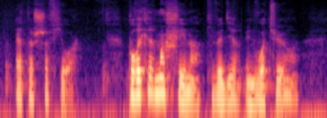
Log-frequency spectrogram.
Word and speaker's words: машина: L'accent tonique tombe sur le I. Machina. Еще раз. M, A, Ch, I, N, A. Machina. Une dernière fois. M, A, Ch, I, N, A. Machina. Avec le A premier et le dernier qui se prononcent comme des petits E.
